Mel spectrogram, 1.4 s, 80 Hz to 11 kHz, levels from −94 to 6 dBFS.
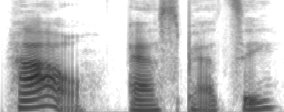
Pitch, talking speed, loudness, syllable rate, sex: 190 Hz, 125 wpm, -21 LUFS, 4.7 syllables/s, female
